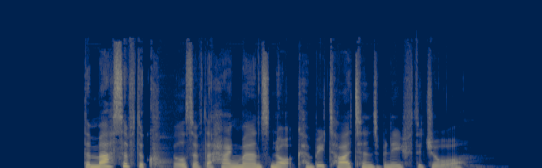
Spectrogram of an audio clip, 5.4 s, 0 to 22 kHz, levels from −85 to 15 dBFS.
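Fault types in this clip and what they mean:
AAC frame loss with concealment: From 1.60 to 1.81 s the speech turns briefly smeared and noisy, with a hollow, phasey quality, then returns to normal. A run of lost AAC frames, consistent with roughly six frames or about 128 ms of missing audio, was patched by the decoder from the last good spectrum, with randomised signs and estimated energy. The loss is short enough that the gap is covered by this synthetic texture rather than by audible silence.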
